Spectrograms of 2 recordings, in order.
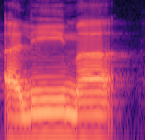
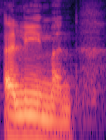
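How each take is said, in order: First: The word ends on a vowel with no n. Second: The word ends with a clear n sound. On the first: The word is the last before a stop. "si nos paramos en aliman sería alima" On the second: The word is linked to following words. "al enlazarlo con otras palabras es aliman"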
